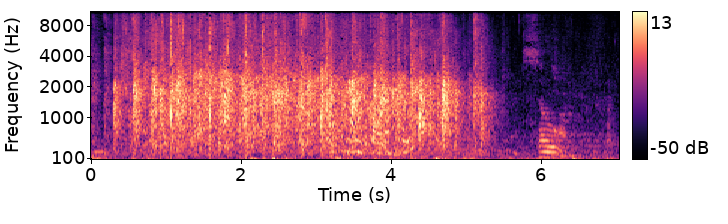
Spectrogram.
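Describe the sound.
An audience applauds to welcome guests at a film event, with dense, steady clapping for about five seconds before it fades and a voice begins speaking.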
